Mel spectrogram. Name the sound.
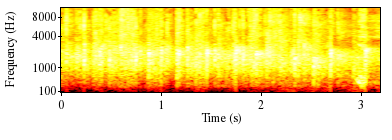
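audience applause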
